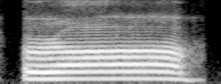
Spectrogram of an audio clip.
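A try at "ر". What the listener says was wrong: রটা একটু মোটা হবে আপু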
